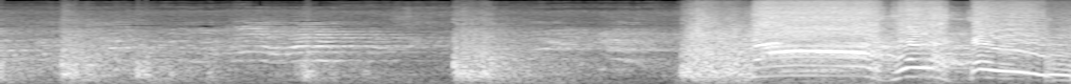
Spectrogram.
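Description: A wrestler hitting the ring mat in a wheelbarrow side suplex at a live wrestling show: a loud impact boom with a long resonant rumble, under excited crowd noise and commentary.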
